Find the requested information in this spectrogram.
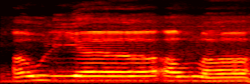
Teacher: lafaz Allah dan kita baca tafkim ataupun tebal. Sebab lam jalalah didahului oleh fathah.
